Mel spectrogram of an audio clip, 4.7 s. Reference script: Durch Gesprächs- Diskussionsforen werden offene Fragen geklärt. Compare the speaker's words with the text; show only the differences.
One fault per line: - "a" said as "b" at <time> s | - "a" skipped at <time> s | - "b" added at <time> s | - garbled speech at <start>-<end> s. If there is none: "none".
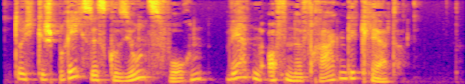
none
